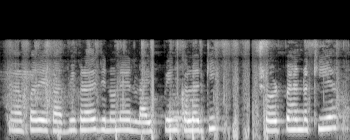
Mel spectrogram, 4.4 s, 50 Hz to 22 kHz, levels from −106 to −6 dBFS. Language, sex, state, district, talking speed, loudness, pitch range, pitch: Hindi, female, Delhi, New Delhi, 205 wpm, -15 LUFS, 255-275 Hz, 265 Hz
